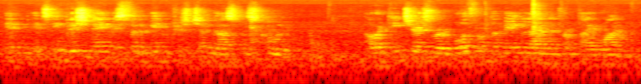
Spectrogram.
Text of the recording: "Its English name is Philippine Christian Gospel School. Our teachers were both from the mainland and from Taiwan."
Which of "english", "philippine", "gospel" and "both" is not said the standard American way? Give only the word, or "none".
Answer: both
